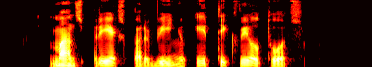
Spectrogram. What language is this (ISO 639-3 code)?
lav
